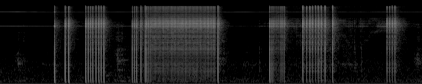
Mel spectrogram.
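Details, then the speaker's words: Homemade 12 V DC negative ion generator powered from a battery: sharp high-pitched hissing crackle in irregular bursts with short gaps; buzzing normally and working fine. "so yeah that's working fine we're just gonna hold the end and make sure yep"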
